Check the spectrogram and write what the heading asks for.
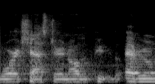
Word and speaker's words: Worcester: Yeah, you get to Worcester, and you get to, but when you're in Worcester, that's the only R you're gonna have pronounced when you're there. Yeah. Is the R Worcester.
